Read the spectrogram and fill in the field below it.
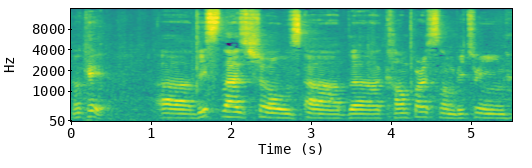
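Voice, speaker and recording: A man with a Japanese accent and a fairly high pitch speaks at a very slow pace amid audible room echo and noticeable background noise. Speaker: industry researcher presenting at a conference. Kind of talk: conference presentation. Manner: halting, many fillers.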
